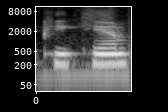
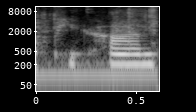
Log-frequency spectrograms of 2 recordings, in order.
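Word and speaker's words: pecan: was I took my pean pie or peon pie depending on how you say it and we are having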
